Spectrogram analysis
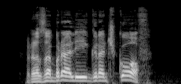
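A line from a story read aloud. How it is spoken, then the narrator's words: Yelling. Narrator (Russian): орал Вова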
